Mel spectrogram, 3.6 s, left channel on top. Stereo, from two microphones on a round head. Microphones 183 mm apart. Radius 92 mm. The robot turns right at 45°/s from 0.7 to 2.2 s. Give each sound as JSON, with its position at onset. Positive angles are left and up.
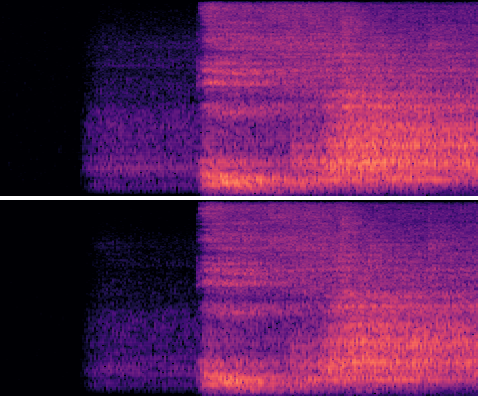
{"t": 1.5, "sound": "a toilet flushing", "azimuth_deg": -150, "distance_m": 1.3}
